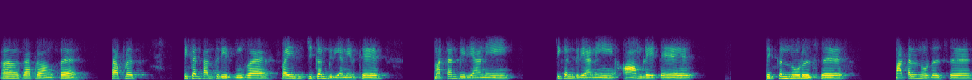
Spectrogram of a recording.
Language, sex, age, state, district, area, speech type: Tamil, female, 18-30, Tamil Nadu, Ariyalur, rural, conversation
